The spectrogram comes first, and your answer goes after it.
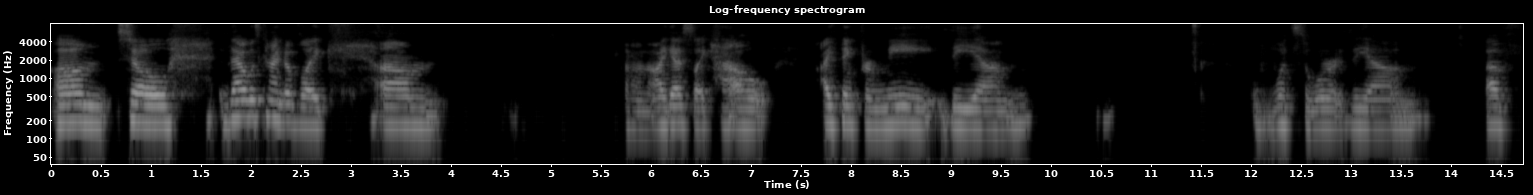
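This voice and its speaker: A woman's voice: sits low, level tone, drawn-out words, creaky, long pauses. A young woman from Ecuador telling her personal story on a podcast, hesitant, with many fillers and restarts. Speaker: podcast guest.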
